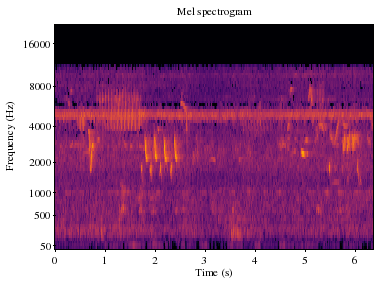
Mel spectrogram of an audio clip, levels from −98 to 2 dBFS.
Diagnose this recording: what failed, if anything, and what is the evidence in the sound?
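The codec stage likely failed through heavy MP3 compression, audible across the whole clip. Nothing sounds above 11.2 kHz, a hard treble cut, and the plainly audible watery swirl comes from weak frequency lines dropping in and out between frames, which fits a bitrate near 48 kbps.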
